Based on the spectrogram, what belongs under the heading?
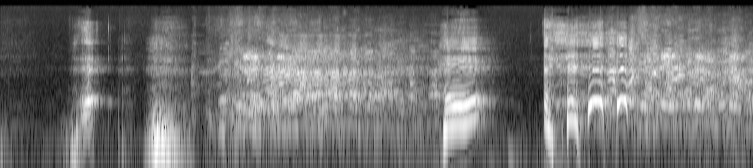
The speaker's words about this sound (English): This is going to be interesting to see how this plays out, because I've got hiccups. So, but I'm going to try to soldier through and see what happens.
